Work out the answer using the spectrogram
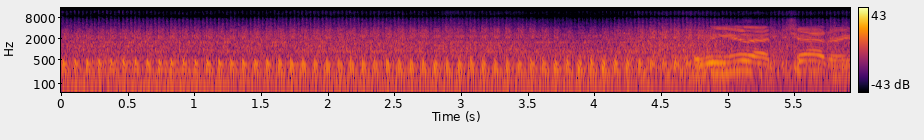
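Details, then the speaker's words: Hay tractor at low idle, front hydraulic pump recently replaced and never quite right since, worked all winter, needs idling up to get fluid to it: rapid, steady chatter nearly three beats a second over the idle; cause unconfirmed. Hydraulic pump chatter at low idle. "that's that front pump chatter. We just had all that replaced and I don't know. I feel like it's never worked 100% right since we got it. It's really got to be idled up in order to get fluid up to that front pump."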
